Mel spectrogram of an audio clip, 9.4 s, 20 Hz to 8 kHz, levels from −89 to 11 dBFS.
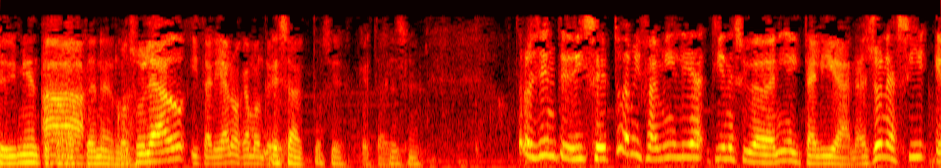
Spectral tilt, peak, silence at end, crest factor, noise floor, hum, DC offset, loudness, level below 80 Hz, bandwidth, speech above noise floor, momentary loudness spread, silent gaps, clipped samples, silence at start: -6.5 dB/octave; -6 dBFS; 0 s; 18 dB; -47 dBFS; none; under 0.1%; -22 LUFS; -48 dBFS; 6.2 kHz; 24 dB; 15 LU; none; under 0.1%; 0 s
